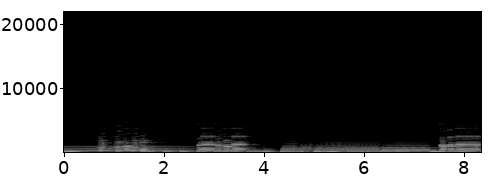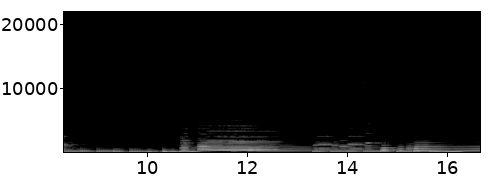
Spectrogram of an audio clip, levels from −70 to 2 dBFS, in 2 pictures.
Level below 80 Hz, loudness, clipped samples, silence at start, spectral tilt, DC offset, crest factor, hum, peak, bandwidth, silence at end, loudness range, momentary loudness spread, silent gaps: -42 dBFS; -36 LUFS; under 0.1%; 0 s; -9 dB/octave; under 0.1%; 16 dB; none; -20 dBFS; 6 kHz; 0 s; 4 LU; 10 LU; none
